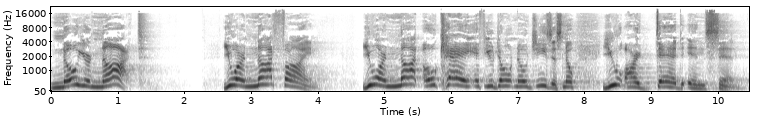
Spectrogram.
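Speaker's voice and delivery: very slow, high, drawn-out, put-on screaming. Retelling a voice in the back of the head: imitating a screaming inner voice. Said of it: "and it screams out".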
